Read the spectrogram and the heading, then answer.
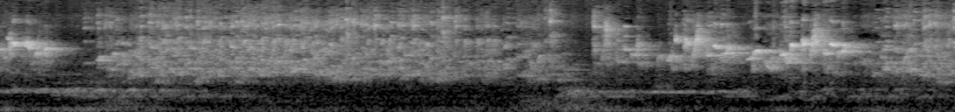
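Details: Bulbuls singing to encourage mating: a dense, continuous chatter of overlapping chirps and rattling notes, with a brief pause near four seconds, then brighter, louder phrases.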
